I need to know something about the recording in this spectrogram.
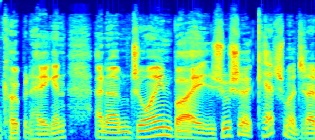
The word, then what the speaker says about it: Zsuzsa: cxm here in Copenhagen and I'm joined by zusa ketma did I pronounce that right yes yes it is pronounced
